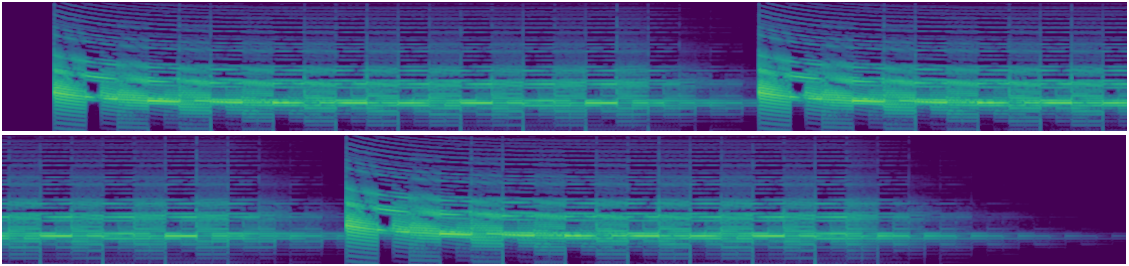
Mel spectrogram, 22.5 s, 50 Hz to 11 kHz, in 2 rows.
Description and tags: Chopper Synth Auto Focus
Simple pattern in 4/4. Using Chopper Synth to come up with an otherworldly sound.
synth, electro, techno, electronic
